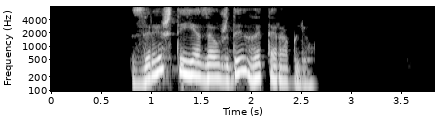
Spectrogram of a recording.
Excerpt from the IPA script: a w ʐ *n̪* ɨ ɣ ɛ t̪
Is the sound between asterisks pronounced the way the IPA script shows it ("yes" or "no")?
no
